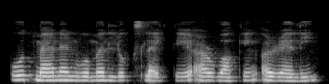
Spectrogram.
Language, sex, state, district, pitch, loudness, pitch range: English, female, Assam, Kamrup Metropolitan, 185 Hz, -16 LUFS, 180-190 Hz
